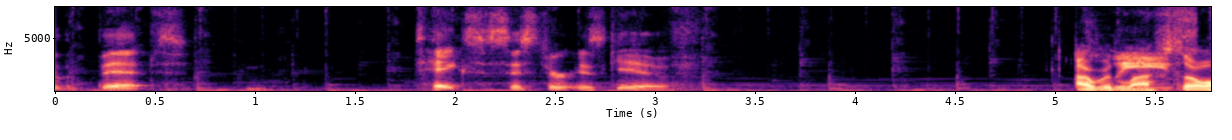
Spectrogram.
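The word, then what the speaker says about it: Gieve: Take's sister is Give. I would laugh Please. so hard. Please. But it's please. spelled like super weird.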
